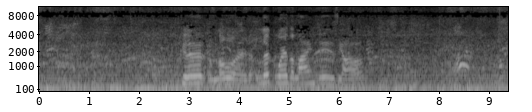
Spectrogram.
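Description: A crowd of people murmur and chatter in a large echoing hall.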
